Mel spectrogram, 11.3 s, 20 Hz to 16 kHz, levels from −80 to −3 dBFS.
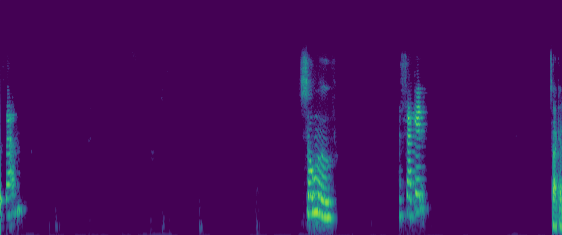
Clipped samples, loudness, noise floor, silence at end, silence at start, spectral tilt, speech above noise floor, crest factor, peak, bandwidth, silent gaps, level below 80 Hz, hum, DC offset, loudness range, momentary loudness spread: under 0.1%; -22 LUFS; under -90 dBFS; 0 s; 0 s; -4.5 dB/octave; over 68 dB; 24 dB; -6 dBFS; 8.2 kHz; 7.05-7.38 s, 7.52-7.59 s, 7.70-7.95 s, 8.84-9.25 s, 9.34-10.13 s, 10.53-10.75 s, 10.88-10.99 s; -70 dBFS; none; under 0.1%; 5 LU; 17 LU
